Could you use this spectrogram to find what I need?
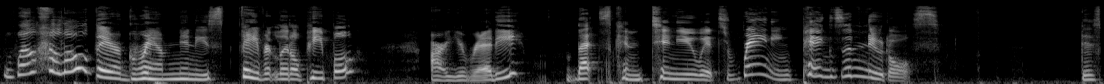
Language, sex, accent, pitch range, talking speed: English, female, American, 220-320 Hz, 105 wpm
